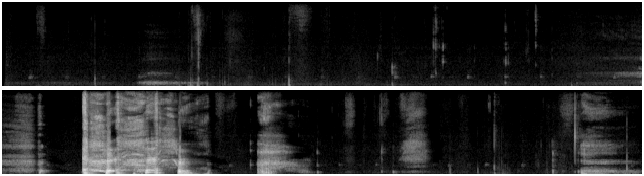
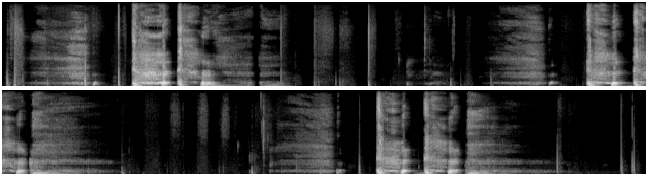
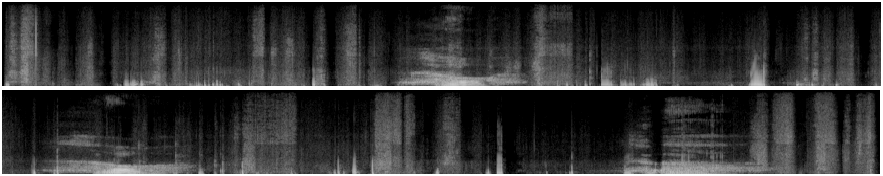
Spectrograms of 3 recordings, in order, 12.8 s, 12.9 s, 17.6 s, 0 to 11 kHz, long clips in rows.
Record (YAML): cough_length: 12.8 s
cough_amplitude: 32768
cough_signal_mean_std_ratio: 0.22
three_cough_length: 12.9 s
three_cough_amplitude: 32768
three_cough_signal_mean_std_ratio: 0.31
exhalation_length: 17.6 s
exhalation_amplitude: 28971
exhalation_signal_mean_std_ratio: 0.37
survey_phase: beta (2021-08-13 to 2022-03-07)
age: 65+
gender: Male
wearing_mask: 'No'
symptom_runny_or_blocked_nose: true
symptom_headache: true
smoker_status: Ex-smoker
respiratory_condition_asthma: true
respiratory_condition_other: false
recruitment_source: Test and Trace
submission_delay: 1 day
covid_test_result: Positive
covid_test_method: ePCR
